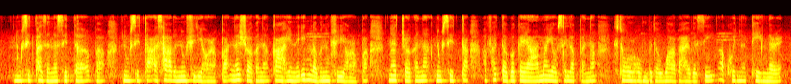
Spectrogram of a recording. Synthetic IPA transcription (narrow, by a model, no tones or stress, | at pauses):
nuŋsit̚pʰɐzɐnɐsitːɐbɐnuŋsitːɐɐsabɐnuŋsit̚jawɾɐk̚pɐnɐtɾɐɡɐnɐkaɦenːɐʔiŋlɐbɐnuŋsit̚jawɾɐk̚pɐnɐtɾɐɡɐnɐnuŋsitːɐːpʰɐtːɐbɐkɐjaɐmɐjawsilɐk̚pɐnɐstoɾhombɐdɐwabɐɦajbɐsiɐkʰojnɐtʰeŋnɐɾe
